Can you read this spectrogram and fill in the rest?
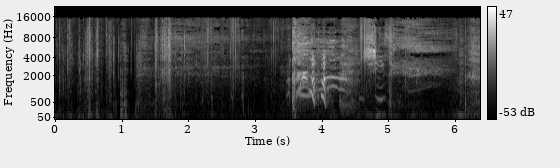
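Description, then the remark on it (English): Crackly crinkling of packaging, a steady flurry of small rustles that swells into a louder, busier crumpling burst partway through, with faint voice-like squeaks mixed in. “First, we're going to crinkle.”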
